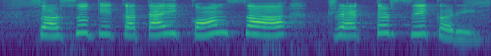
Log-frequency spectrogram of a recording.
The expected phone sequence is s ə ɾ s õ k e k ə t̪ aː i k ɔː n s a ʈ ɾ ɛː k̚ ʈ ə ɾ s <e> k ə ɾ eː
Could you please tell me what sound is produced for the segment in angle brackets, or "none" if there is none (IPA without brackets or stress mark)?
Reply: e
